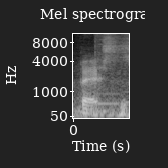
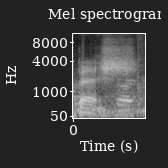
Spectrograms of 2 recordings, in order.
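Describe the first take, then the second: First: The final sound is a plain s. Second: The final sound is an sh. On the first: The speaker calls it wrong. "not Pest" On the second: The speaker calls it right. "sorry, Pest"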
